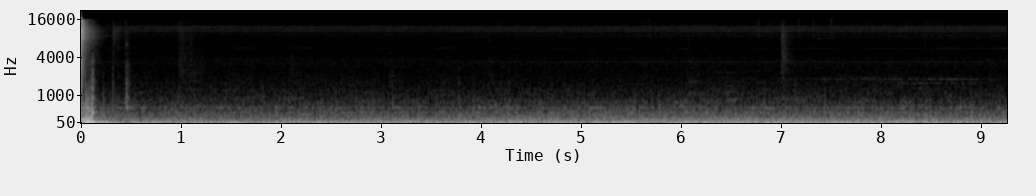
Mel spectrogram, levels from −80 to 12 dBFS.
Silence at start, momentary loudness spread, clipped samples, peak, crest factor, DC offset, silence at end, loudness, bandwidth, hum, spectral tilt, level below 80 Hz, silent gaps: 0 s; 3 LU; under 0.1%; 0 dBFS; 28 dB; under 0.1%; 0 s; -34 LUFS; 16 kHz; none; -5.5 dB/octave; -30 dBFS; none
